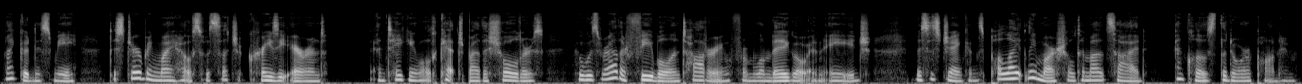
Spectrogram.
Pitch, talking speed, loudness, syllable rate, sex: 185 Hz, 185 wpm, -20 LUFS, 5.8 syllables/s, female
